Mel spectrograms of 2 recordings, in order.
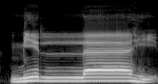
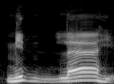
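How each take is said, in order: First: The doubled L is pressed briefly, then released smoothly. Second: The doubled L is cut off, stopping the sound. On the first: The speaker calls it right. "millahi hanya sekedar menghentak kemudian dilepaskan kembali" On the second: The speaker calls it wrong. "Sebagian orang seperti itu"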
